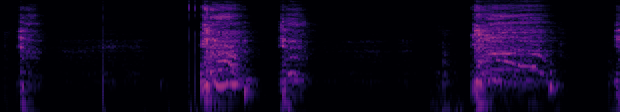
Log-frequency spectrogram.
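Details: Long coughing fit after a run, with freshly cut grass allergies and fatigue: harsh coughs, throat clearing, strained breaths between, some with faint wheezy whistle: wheezy coughing fit.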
